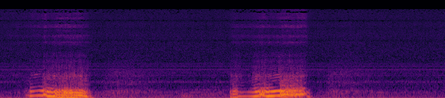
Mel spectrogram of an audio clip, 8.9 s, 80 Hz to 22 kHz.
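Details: Snoring during sleep, recorded as snore ASMR audio: loud, deep, vibrating snores about every four seconds, roughly 14 a minute, with quiet breathing between.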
